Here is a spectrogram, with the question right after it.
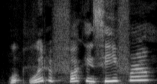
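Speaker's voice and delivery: high-pitched, acted-out bewilderment; baffled disbelief. Husband and wife reacting to the father's accent, acted-out bafflement. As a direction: puzzle it out aloud in mock disbelief, pitched well up. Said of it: "looked at each other like".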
